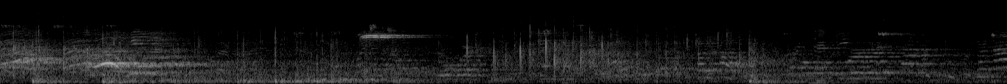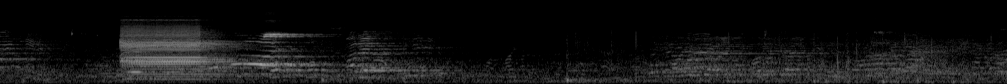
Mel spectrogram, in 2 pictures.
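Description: Young women players call out to each other across an echoing gym.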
